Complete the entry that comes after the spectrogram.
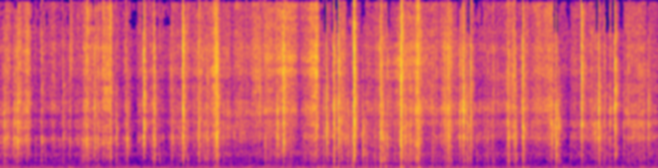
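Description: A thin sheet of printed thermal paper receipt is folded, rolled into a tube and squeezed with bare fingertips. The result is quiet, dense crinkling and crackling, with sharp, bright snaps over a soft papery rustle and almost no low end.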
